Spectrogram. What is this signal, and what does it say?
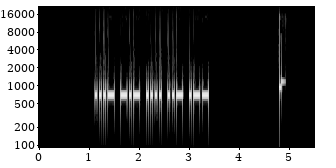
Morse code, heard as a keyed tone, about 27 wpm, 700 Hz. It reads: VKHUW
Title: Code Groups - 5 Letters - 28wpm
